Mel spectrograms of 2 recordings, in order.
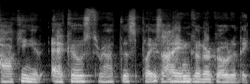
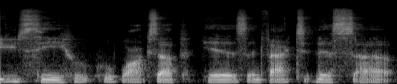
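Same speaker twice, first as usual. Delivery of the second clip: normal talking voice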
